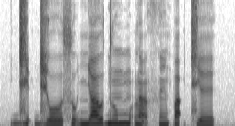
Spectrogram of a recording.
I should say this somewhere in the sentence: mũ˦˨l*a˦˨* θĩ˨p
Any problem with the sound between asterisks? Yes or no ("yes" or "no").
yes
